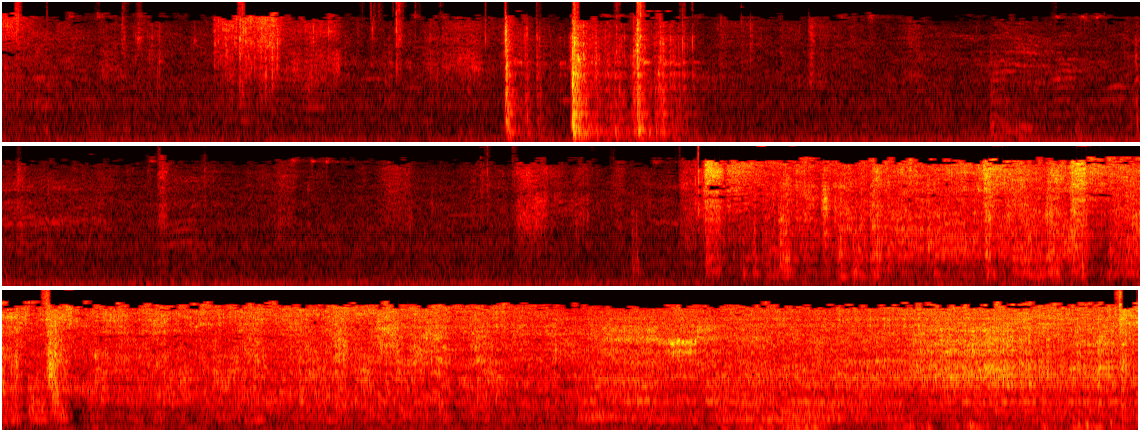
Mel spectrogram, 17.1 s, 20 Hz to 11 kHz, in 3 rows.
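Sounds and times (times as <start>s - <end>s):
hose nozzle spraying water: 9.2s - 17.0s.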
